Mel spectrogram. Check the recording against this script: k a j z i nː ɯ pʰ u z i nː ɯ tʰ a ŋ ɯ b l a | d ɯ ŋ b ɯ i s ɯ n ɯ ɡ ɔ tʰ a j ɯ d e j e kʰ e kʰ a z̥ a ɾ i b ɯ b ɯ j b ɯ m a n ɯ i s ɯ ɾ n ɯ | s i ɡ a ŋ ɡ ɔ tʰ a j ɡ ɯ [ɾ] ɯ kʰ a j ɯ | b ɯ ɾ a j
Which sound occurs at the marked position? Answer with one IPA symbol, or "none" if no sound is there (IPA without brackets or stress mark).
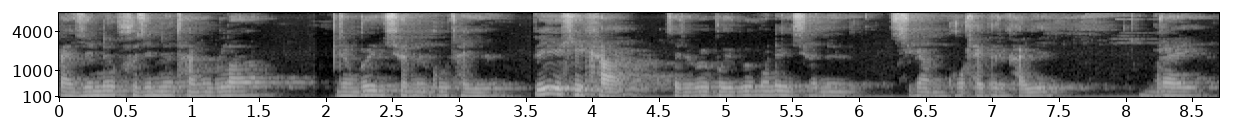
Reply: ɾ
